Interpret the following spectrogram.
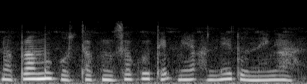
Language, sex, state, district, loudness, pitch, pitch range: Garo, female, Meghalaya, West Garo Hills, -16 LUFS, 220 Hz, 210-245 Hz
